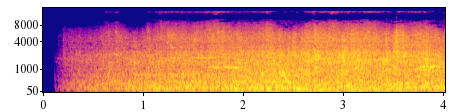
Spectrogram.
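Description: Dense, steady mechanical noise of heavy machinery, fading in over about the first second.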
